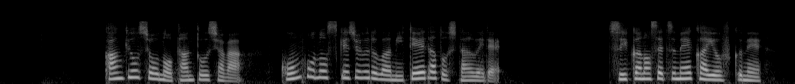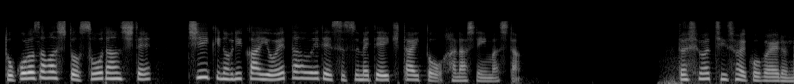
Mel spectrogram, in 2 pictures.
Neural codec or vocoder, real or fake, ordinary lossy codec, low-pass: codec, 16 kHz, 0.7 kbps, FocalCodec; fake; none; none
